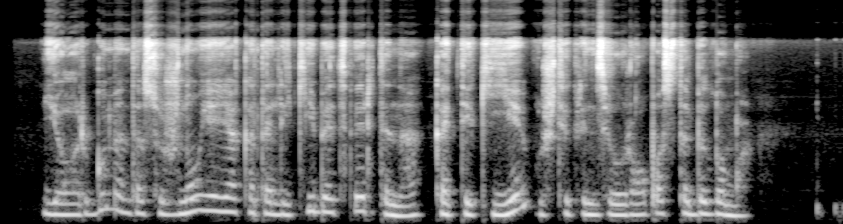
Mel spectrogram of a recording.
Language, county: Lithuanian, Vilnius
